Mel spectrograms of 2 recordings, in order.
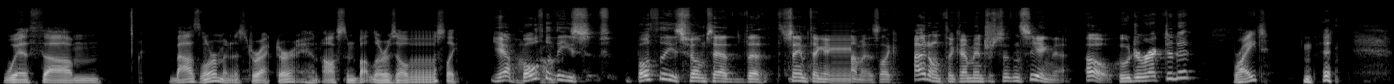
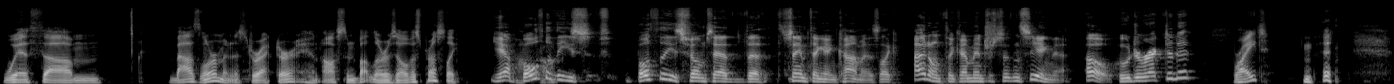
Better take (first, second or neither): second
